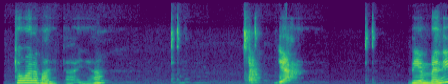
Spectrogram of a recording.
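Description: A young woman speaks calmly and close, heard through an online call.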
